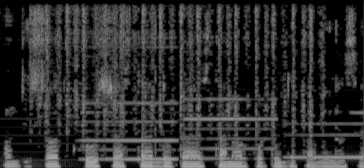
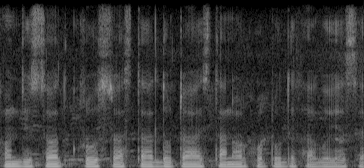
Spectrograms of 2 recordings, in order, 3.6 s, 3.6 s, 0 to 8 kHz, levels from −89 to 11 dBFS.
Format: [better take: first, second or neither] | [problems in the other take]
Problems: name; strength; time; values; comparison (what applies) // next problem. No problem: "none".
second | noise reduction (classical method spectral subtraction)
